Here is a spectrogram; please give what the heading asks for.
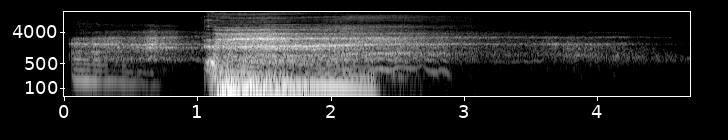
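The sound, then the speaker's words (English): A deep breath is drawn in through the nose by someone with allergies and breathing trouble. A brief voice comes first, then a sudden loud, airy rush of breath that slowly fades. “Okay, deep breath in.”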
